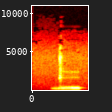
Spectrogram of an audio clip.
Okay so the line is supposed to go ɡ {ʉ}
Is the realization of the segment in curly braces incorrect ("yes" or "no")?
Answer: no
